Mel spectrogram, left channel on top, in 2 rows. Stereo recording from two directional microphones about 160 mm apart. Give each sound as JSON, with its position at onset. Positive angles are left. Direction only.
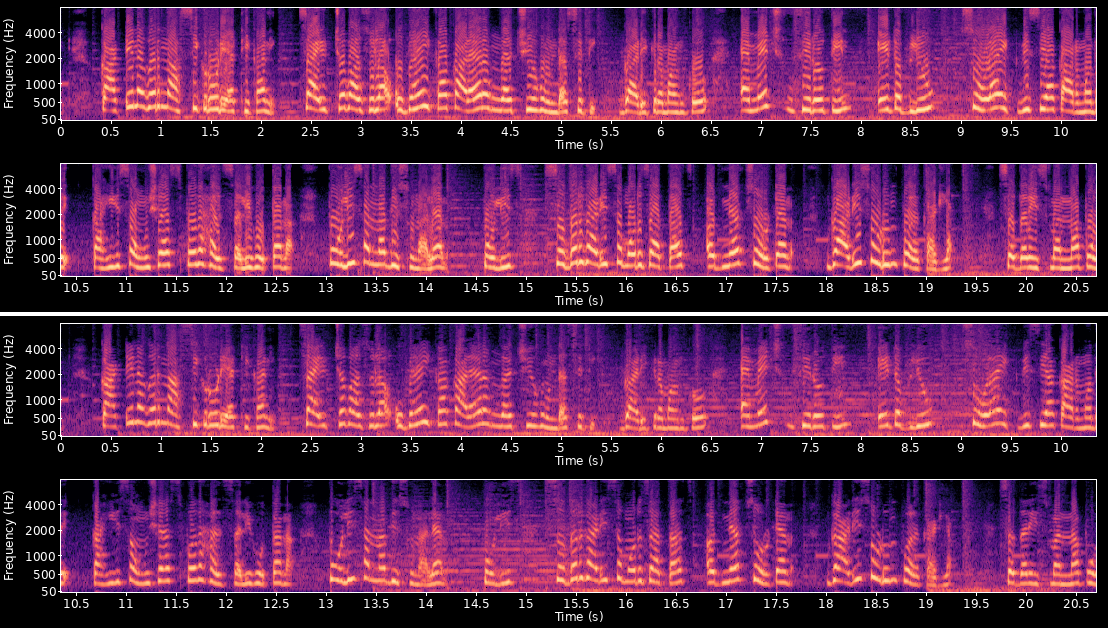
{"t": 0.3, "sound": "a woman's voice", "side_deg": 20}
